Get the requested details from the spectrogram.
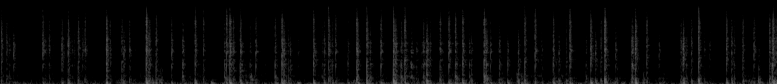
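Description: Long nails tap and scratch the glossy surface of a flat, thin, printed cardboard Hanukkah placemat with a menorah design, held in hand. Quick, dry clicks come in a dense, uneven patter, each with a bright crackle and a soft low thud, over a faint rasp of scratching.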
